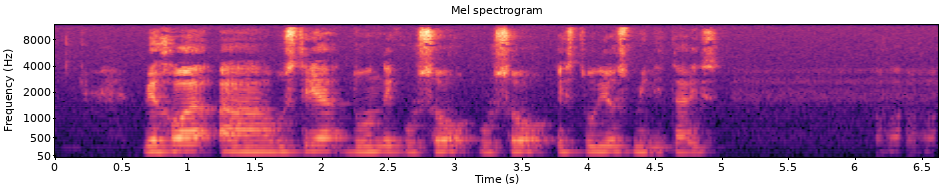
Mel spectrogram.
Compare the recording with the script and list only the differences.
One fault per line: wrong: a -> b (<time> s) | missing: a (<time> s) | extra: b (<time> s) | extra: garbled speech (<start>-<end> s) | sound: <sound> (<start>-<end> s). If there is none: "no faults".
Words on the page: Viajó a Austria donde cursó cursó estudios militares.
sound: laugh (6.1-6.6 s)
